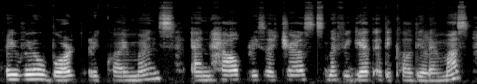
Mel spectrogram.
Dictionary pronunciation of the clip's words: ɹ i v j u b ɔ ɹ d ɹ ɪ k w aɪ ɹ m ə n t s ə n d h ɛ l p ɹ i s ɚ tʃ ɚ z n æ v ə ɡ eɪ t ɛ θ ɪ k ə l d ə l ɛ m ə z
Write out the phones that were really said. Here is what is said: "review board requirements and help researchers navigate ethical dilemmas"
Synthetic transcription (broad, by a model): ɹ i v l b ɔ ɹ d ɹ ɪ k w aɪ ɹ m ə n t s ə n d h ɛ l p ɹ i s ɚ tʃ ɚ s n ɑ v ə ɡ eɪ t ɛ t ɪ k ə l d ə l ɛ m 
